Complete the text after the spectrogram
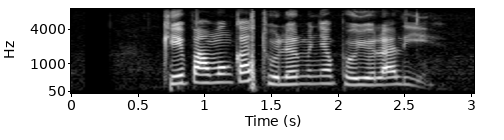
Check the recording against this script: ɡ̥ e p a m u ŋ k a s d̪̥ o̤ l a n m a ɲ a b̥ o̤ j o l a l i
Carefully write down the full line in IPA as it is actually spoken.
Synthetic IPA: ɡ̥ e p a m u ŋ k a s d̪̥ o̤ l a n m ə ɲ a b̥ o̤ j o l a l i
